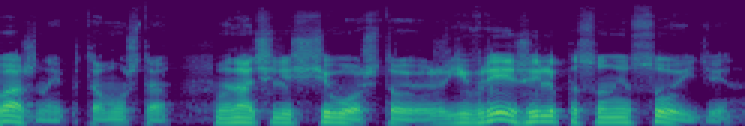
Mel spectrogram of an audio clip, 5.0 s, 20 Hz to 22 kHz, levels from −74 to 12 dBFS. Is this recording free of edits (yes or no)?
no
